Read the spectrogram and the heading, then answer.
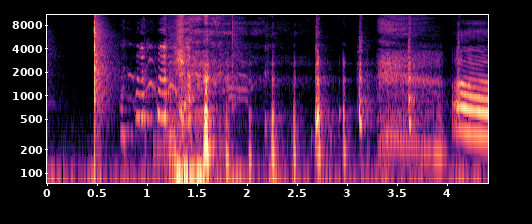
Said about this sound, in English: You gotta start with a slap sound.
